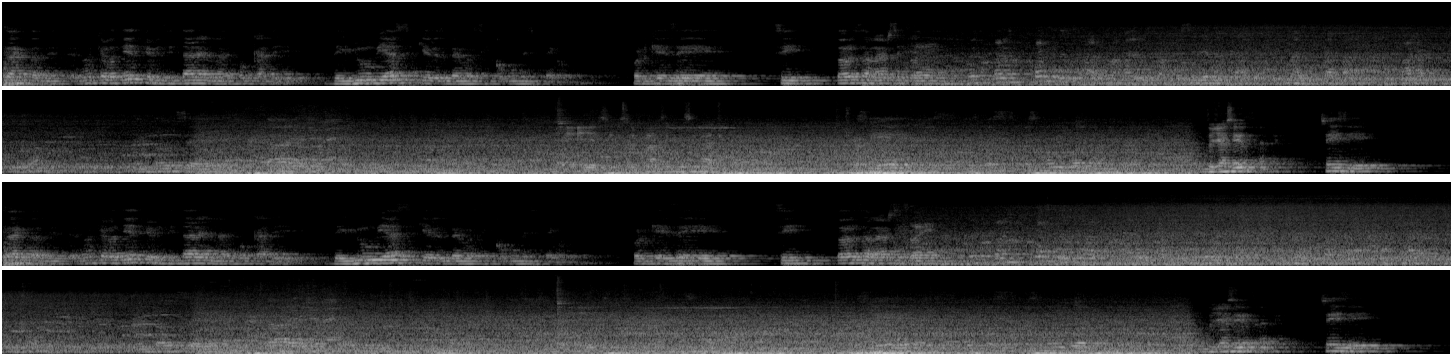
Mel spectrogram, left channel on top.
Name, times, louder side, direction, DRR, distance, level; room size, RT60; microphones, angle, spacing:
voice 1, 0.0-5.5 6.3-7.2 7.7-8.0 8.3-14.9 15.8-19.4 23.1-26.9 27.7-28.2, equal, 20° left, -1 dB, 0.6 m, -36 dB
voice 2, 6.5-7.0 19.8-22.4 22.7-23.3 26.5-27.0, left 4 dB, 70° left, 4 dB, 0.3 m, -35 dB
sound 1, 8.9-23.5, right 2 dB, 50° right, 0.4 m, -39 dB
sound 2, 16.4-26.4, equal, 75° right, 1.0 m, -29 dB
4.2 x 2.5 x 2.5 m, 1.0 s
head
